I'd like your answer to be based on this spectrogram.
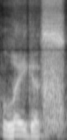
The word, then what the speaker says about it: Lagos: No, it's Lagos if it's in Portugal. The one that's in Nigeria that she damaged is pronounced Lagos. – That's like, Lagos. – Like Gus? Gus. – Like Nagus. Lagos. Okay. Like Nagus from Star Trek, but with an L.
